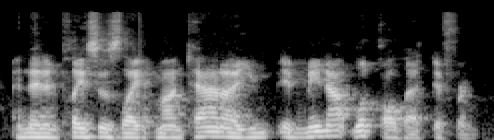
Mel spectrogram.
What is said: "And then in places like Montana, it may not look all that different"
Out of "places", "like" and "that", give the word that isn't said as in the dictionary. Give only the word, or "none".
none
